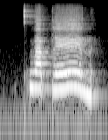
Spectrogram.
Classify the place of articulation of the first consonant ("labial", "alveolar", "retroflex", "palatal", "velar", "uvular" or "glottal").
velar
